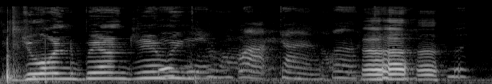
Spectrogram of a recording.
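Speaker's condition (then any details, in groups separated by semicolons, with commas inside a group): Traumatic brain injury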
